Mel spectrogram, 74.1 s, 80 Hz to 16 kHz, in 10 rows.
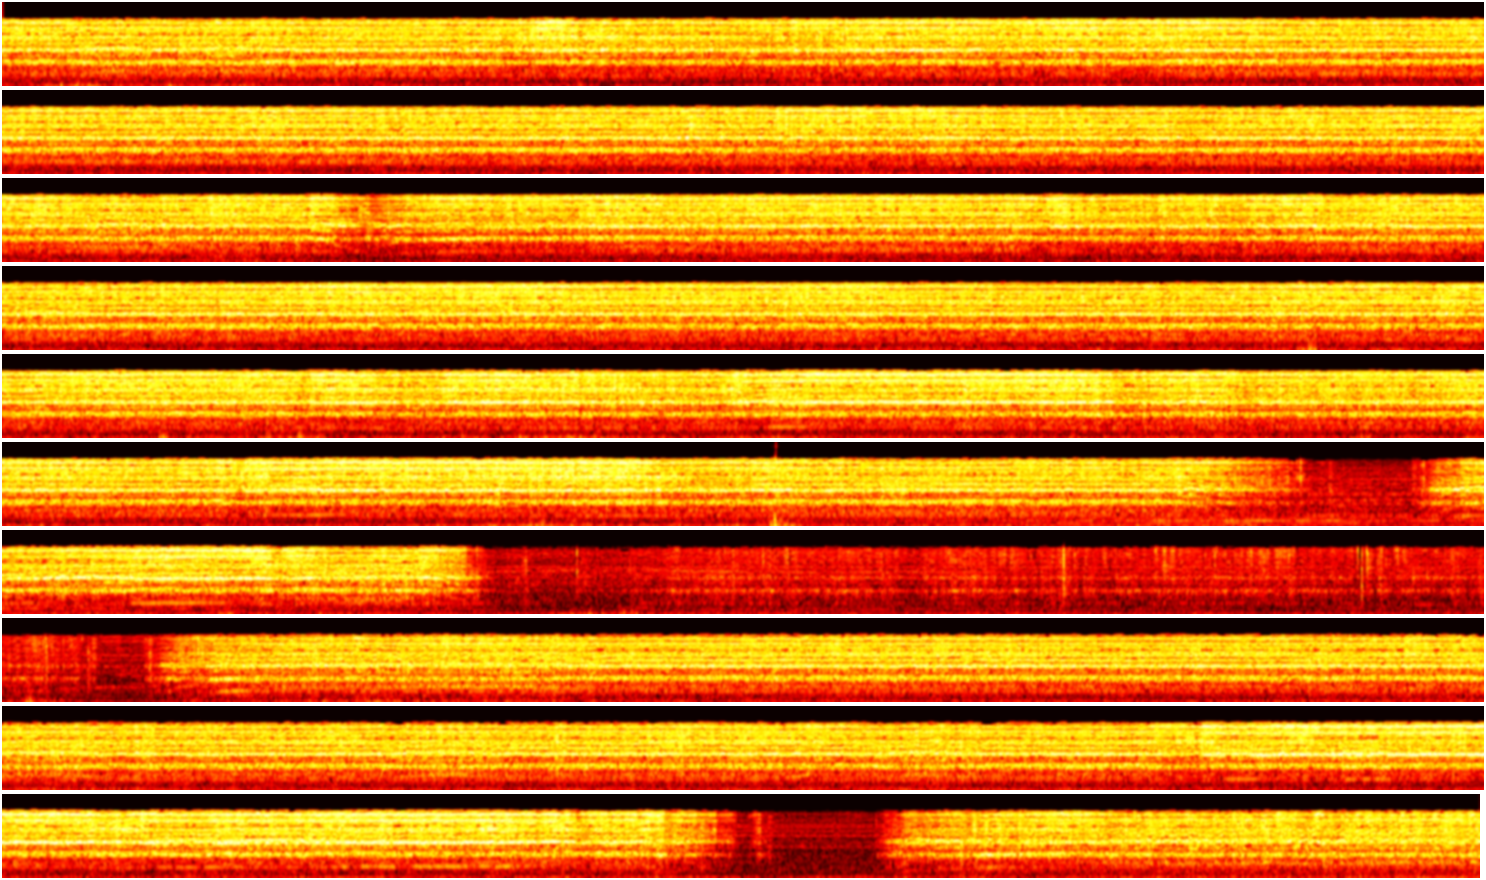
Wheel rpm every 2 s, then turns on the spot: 160, 160, 160, 160, 160, 160, 160, 160, 140, 160, 160, 160, 160, 160, 160, 160, 160, 160, 160, 160, 160, 90, 120, 60, 20, 20, 90, 160, 160, 160, 160, 160, 160, 160, 160, 60, 160.
46-52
